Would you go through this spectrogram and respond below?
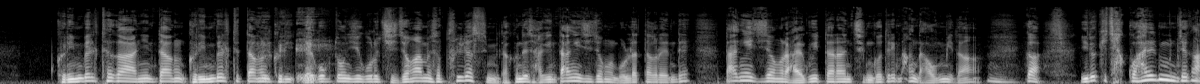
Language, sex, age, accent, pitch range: Korean, male, 40-59, native, 110-155 Hz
